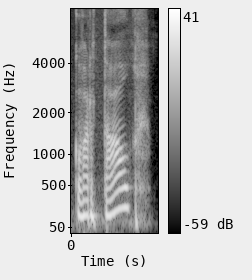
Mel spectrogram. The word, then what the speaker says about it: квартал: Ударение обязательно будет падать на последний слог. Поэтому слова «дефис», «диспансер», «еретик», «жалюзи», «каталог», «некролог», «квартал», «портер», «портфель», «эксперт», я думаю, запомнит каждый.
